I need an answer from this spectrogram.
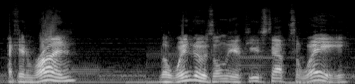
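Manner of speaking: ordinary talk, nothing marked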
